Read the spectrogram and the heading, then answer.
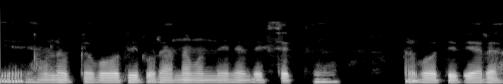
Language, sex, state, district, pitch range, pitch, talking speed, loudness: Hindi, male, Bihar, Araria, 100-105 Hz, 105 Hz, 200 wpm, -17 LUFS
